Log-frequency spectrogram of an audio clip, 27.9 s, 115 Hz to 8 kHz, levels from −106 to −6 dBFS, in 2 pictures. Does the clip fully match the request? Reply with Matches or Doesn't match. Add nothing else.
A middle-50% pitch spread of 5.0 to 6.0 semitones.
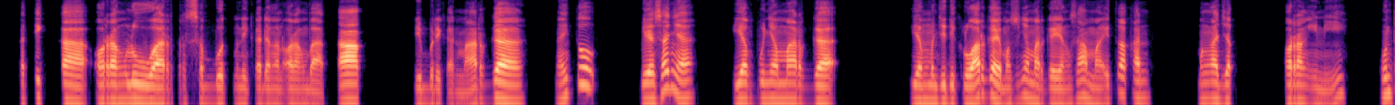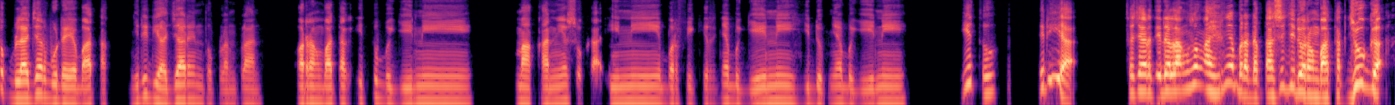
Doesn't match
